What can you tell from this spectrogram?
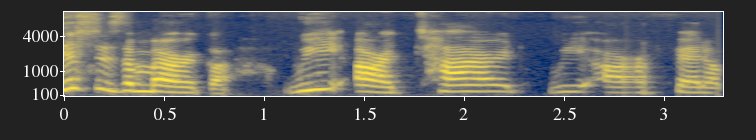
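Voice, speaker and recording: A woman's high-pitched voice with ordinary pitch variation and a dry, close sound with no echo. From Jamaica. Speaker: home care worker and organizer. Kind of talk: interview answer. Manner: impassioned.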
